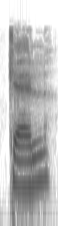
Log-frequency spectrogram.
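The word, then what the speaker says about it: quelle: then the feminine form is written like that q l l but it's pronounced like the masculine form Kell at the masculine Kell at the feminine okay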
